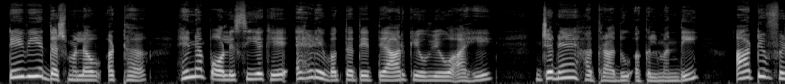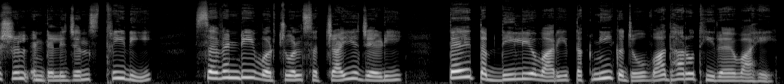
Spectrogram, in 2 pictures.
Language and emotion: Sindhi, neutral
